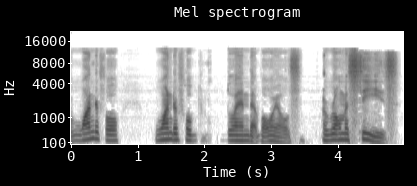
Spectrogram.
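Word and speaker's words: Aroma Siez: wonderful blend of oils Aroma sees that's how you pronounce that and here's panaway I'd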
